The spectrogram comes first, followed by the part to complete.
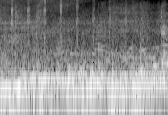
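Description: Turf sprinklers spraying water across a football pitch: a steady hiss of spray with faint regular ticks from the rotating heads. Under it runs a louder steady low hum that shifts pitch a few times.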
